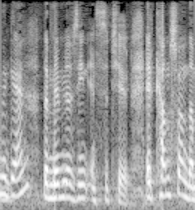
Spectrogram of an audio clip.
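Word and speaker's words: Mnemosyne: It's also pronounced Namazanine. We did test, and whenever we said Namazanine, people went, And if we said Mimnazine, like, So we went with that pronunciation.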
